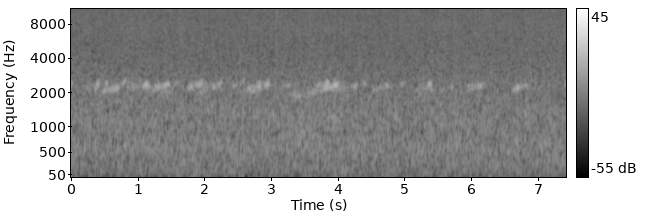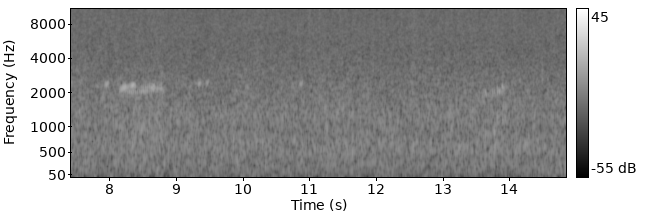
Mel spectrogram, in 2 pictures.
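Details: Forest river frogs give rapid runs of brief trilled chirps, dense during the first nine seconds and then sparse, set against the steady hiss of rushing river water in a pristine, moss-covered woodland.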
